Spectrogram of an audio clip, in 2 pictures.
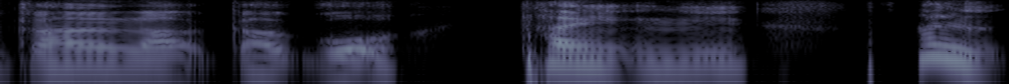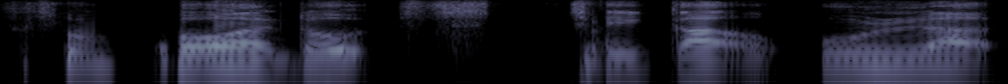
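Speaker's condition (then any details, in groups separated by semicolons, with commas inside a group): Brain lesion disability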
